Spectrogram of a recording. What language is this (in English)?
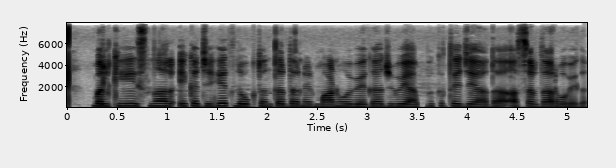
Punjabi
